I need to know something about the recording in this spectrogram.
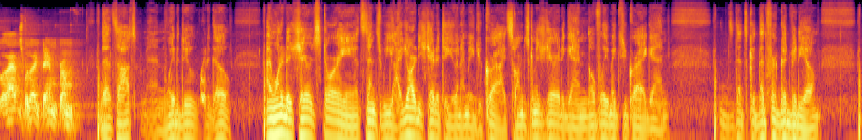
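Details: Adult male after laryngectomy speaking with an electrolarynx held against the neck; lymphedema made finding the device's sweet spot difficult and persists; electrolarynx speech.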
